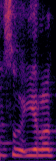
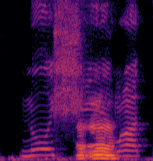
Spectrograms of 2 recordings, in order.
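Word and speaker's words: نُشِرَتْ: Ingat bukan suirat lagi tapi nushirat.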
